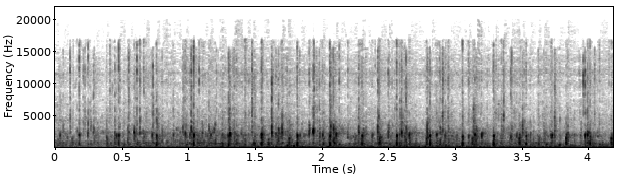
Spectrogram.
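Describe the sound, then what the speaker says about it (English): Church celebration audience applauding a student, dense clapping from many hands sustained at moderate loudness throughout, with faint crowd voices beneath. "Please give Raquel a big round of applause"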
